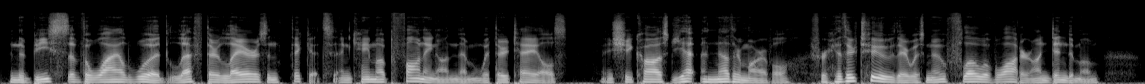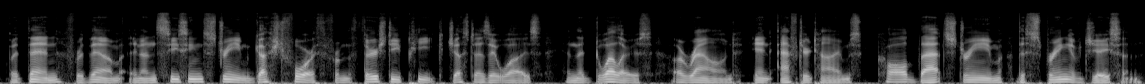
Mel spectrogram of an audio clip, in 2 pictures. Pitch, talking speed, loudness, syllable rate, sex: 100 Hz, 180 wpm, -20 LUFS, 4.3 syllables/s, male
